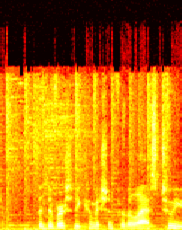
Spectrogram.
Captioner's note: voiceover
